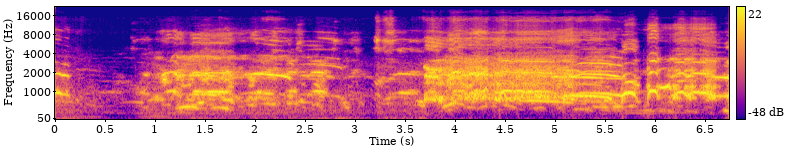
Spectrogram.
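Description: Gamecock stags at a Bocaue poultry market crow and cluck loudly at close range in two long bursts separated by a brief lull, with more birds audible around them.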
